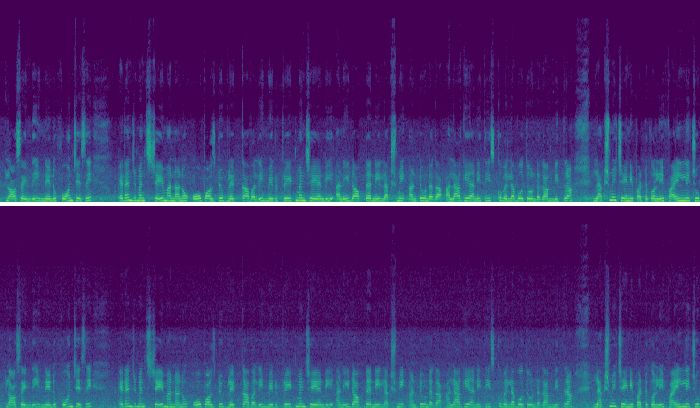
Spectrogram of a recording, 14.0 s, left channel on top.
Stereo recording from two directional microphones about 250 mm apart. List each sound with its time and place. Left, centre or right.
0.1 s a woman's voice: centre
